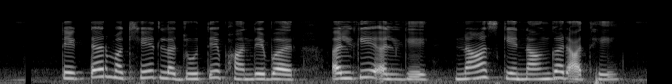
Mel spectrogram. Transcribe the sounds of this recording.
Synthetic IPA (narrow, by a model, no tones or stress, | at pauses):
ʈeːk̚ʈəɾməkʰeːt̪lɐd͡ʒoːt̪epʰãːnd̪ebəɾ | ɐlɡeɐlɡenaːskenãːŋɡəɾa̰ːt̪ʰeː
